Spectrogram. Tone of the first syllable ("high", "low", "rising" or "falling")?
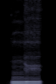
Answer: high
